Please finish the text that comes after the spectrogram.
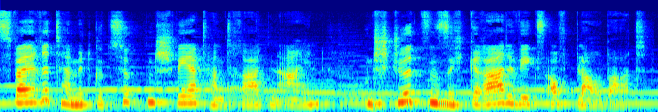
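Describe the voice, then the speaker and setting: A woman's voice: mid-range voice, animated, normal speed. A woman storyteller reading a scripted fairy tale narration. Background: music.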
